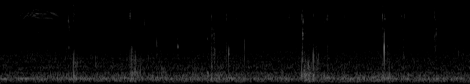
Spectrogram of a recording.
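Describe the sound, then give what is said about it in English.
A person gulps down a drink, with a run of wet swallowing and mouth sounds repeating steadily for several seconds, fairly quiet, with no talking. “Jesus said, if any man's thirsty, let him drink. Drink is this.”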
